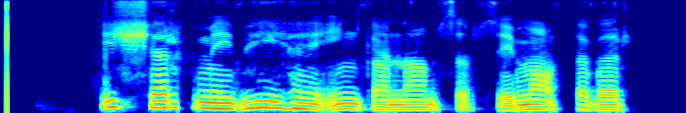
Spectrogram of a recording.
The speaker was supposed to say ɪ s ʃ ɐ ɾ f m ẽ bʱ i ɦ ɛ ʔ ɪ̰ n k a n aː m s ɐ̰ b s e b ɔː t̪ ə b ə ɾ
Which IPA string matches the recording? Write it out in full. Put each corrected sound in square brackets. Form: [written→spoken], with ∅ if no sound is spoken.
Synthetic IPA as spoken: ɪ s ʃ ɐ ɾ f m ẽ bʱ i ɦ ɛ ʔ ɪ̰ n k a n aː m s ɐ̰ b s e [b→m] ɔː t̪ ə b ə ɾ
